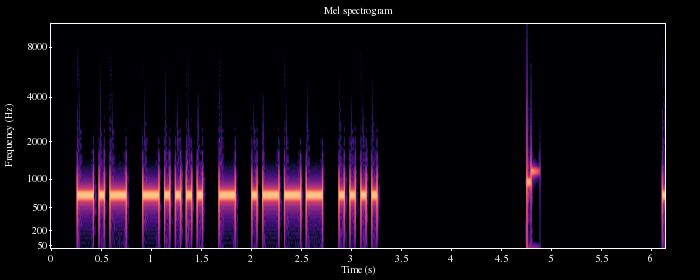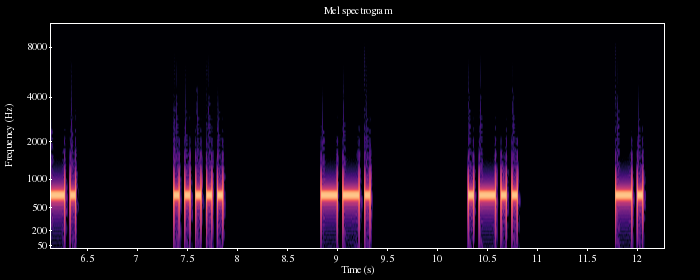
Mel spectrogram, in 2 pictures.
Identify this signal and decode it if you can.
Morse code, heard as a keyed tone, about 22 wpm, spaced as for 11 wpm, 700 Hz. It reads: K6TJH N5GLN
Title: USA Call Signs - 5 Characters - 6x Character Spacing - 22wpm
